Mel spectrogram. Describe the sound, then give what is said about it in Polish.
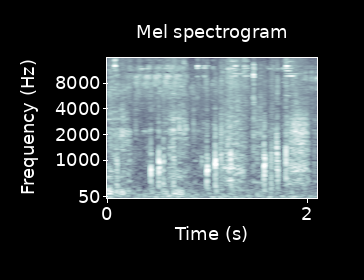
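Horse hooves of a courier urging his mount on, a quick, uneven run of many sharp clip-clop hoofbeats at moderate loudness. “Goniec popędził konia. Czas naglił.”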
